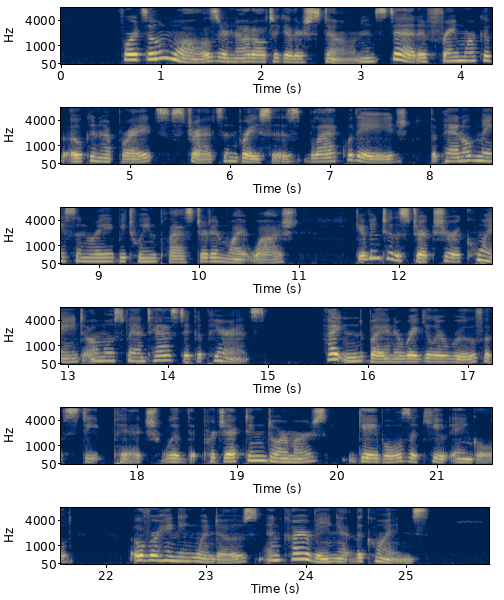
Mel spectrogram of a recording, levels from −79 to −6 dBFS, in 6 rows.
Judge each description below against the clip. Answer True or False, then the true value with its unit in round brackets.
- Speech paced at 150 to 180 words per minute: False (135 wpm)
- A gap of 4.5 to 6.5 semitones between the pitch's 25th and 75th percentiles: True (5.0 semitones)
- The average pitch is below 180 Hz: False (185 Hz)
